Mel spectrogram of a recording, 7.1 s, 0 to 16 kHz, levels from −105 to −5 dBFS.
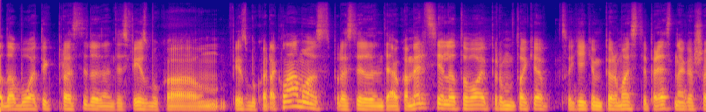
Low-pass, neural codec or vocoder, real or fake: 14.4 kHz; none; real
